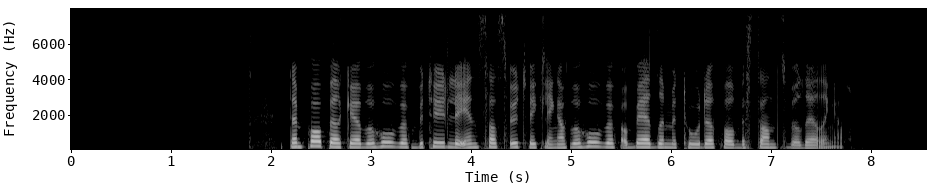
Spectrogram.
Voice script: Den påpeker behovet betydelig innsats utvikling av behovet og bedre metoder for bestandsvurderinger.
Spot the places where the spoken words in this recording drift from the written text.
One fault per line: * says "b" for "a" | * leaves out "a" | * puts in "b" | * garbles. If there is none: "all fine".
all fine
